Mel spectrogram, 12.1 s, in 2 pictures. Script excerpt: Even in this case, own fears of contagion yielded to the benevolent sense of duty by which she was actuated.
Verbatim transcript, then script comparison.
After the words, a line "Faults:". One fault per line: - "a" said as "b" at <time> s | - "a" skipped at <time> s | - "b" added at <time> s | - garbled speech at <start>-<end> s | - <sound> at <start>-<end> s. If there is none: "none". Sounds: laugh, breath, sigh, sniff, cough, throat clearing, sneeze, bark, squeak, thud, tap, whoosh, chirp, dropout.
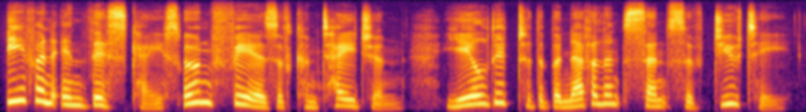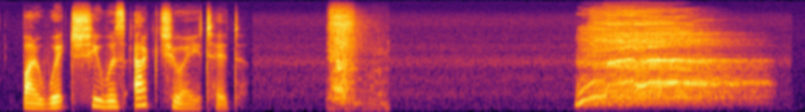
Even in this case, own fears of contagion yielded to the benevolent sense of duty by which she was actuated.
Faults:
- sniff at 8.5-9.0 s
- breath at 10.3-11.9 s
